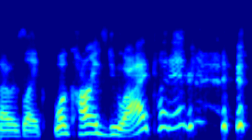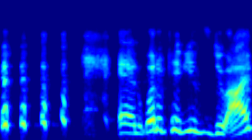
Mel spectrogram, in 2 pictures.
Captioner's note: laughs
